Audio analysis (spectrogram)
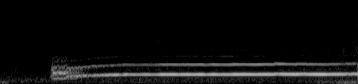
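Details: A domestic dog, left alone at home and watched by a camera aimed at the doors where it looks out, gives a long, steady howl after a brief rising start, calling for its absent owner, to whom it is strongly attached.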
